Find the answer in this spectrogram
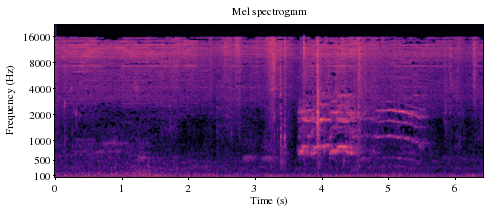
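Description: A rooster crows once, a call of about two seconds starting a little past halfway, with its pitch bending down at the end. A few light clicks of album pages being handled come just before it, over a steady low hum.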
